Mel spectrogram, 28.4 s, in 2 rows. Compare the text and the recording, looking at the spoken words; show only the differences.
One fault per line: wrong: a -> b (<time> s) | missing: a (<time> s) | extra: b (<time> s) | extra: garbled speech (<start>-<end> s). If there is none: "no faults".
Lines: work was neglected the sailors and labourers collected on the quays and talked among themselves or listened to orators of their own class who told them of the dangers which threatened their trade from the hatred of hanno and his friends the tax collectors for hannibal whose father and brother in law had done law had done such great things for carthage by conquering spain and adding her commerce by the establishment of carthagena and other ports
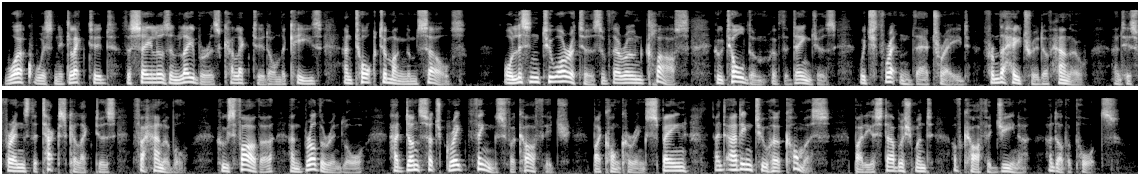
missing: law had done (19.4 s)
extra: to (23.6 s)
